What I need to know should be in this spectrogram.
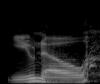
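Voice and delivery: low, quiet, knowing parrot; sly parrot. Acted. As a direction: drop it low, insinuating. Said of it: "The parrot looks at her and says".

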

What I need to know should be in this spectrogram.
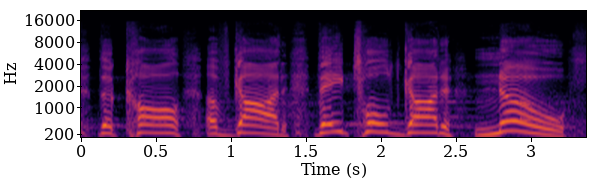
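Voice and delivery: loud, driving sermon climax; preaching at full force. Acted. Preacher urging the church, rising to a loud climax. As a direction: press it home to the congregation.

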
